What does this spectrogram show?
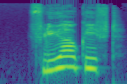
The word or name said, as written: flyafgift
